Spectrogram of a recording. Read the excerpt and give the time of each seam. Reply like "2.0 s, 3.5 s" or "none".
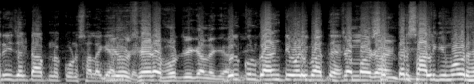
none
